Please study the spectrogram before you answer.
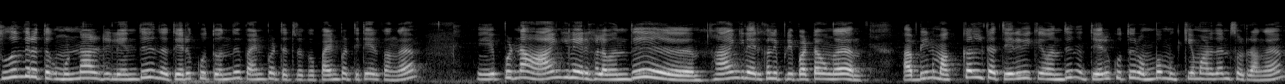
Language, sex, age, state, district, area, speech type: Tamil, female, 18-30, Tamil Nadu, Tiruchirappalli, rural, spontaneous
